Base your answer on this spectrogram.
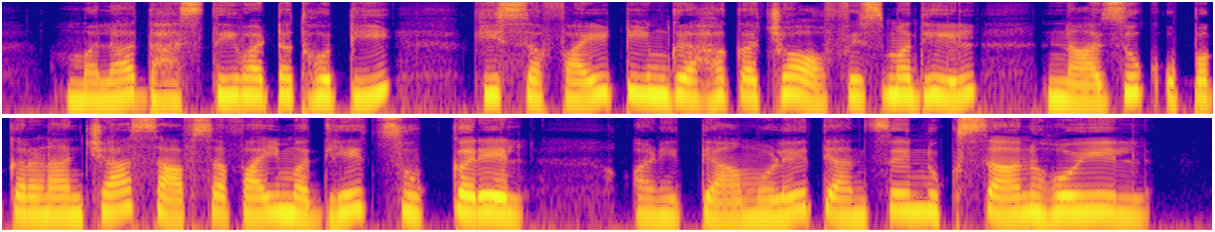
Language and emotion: Marathi, fearful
